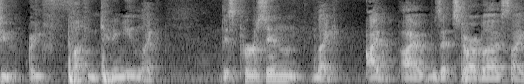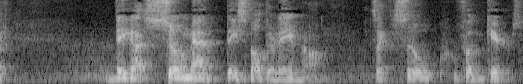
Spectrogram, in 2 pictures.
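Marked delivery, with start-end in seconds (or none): none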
